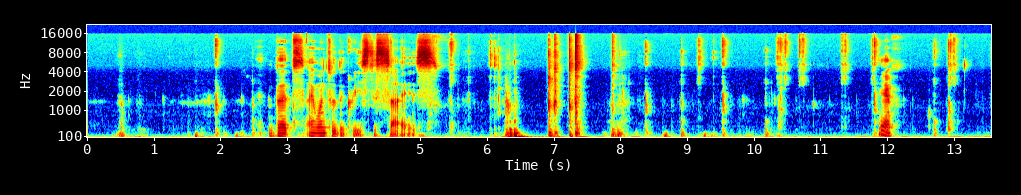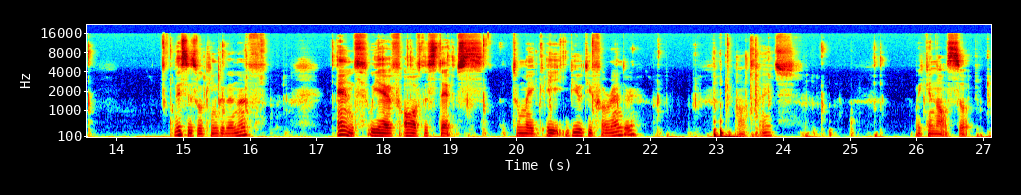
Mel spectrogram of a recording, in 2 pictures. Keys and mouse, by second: 2.0-6.0 middle drag, 6.0-8.4 drag, 8.4 middle click, 12.9 middle click, 14.1 middle click, 17.2-20.0 middle drag, 20.2 middle click, 20.4 a, 23.7 alt+h, 26.5 click.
